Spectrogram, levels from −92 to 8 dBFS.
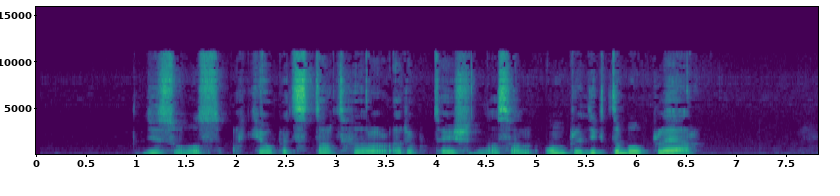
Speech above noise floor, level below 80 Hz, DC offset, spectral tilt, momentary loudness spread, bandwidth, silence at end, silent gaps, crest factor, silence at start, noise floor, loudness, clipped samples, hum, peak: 48 dB; -46 dBFS; under 0.1%; -3.5 dB/octave; 14 LU; 11.5 kHz; 1.25 s; none; 24 dB; 1.05 s; -77 dBFS; -28 LUFS; under 0.1%; none; -8 dBFS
